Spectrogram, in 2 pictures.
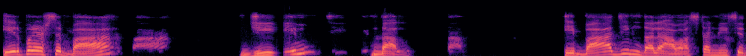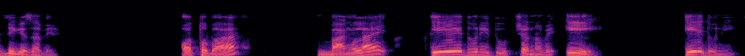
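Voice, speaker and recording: Slow, lively-pitched teacher, dry sound. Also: male voice, no room sound. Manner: drills letters slowly, checks understanding. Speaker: Quran reading teacher. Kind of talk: slow classroom recitation lesson.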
